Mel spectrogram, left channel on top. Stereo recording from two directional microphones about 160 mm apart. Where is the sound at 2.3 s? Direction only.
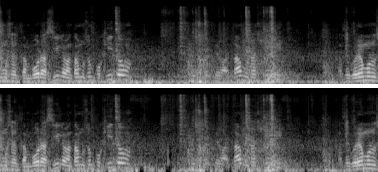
25° right (ahead or behind).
